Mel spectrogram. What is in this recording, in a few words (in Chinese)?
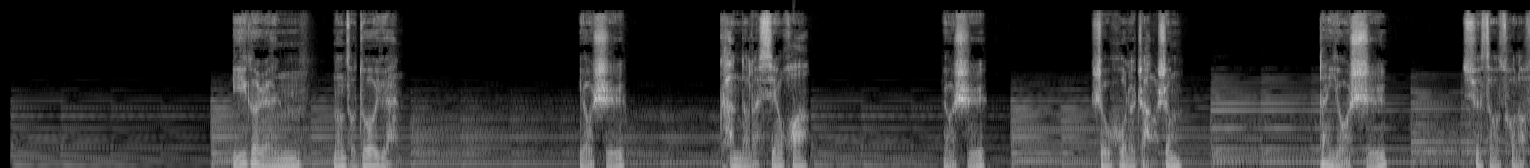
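国语 男声 专题片 大气浑厚磁性 沉稳; 越州府地产; 悠远、古风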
